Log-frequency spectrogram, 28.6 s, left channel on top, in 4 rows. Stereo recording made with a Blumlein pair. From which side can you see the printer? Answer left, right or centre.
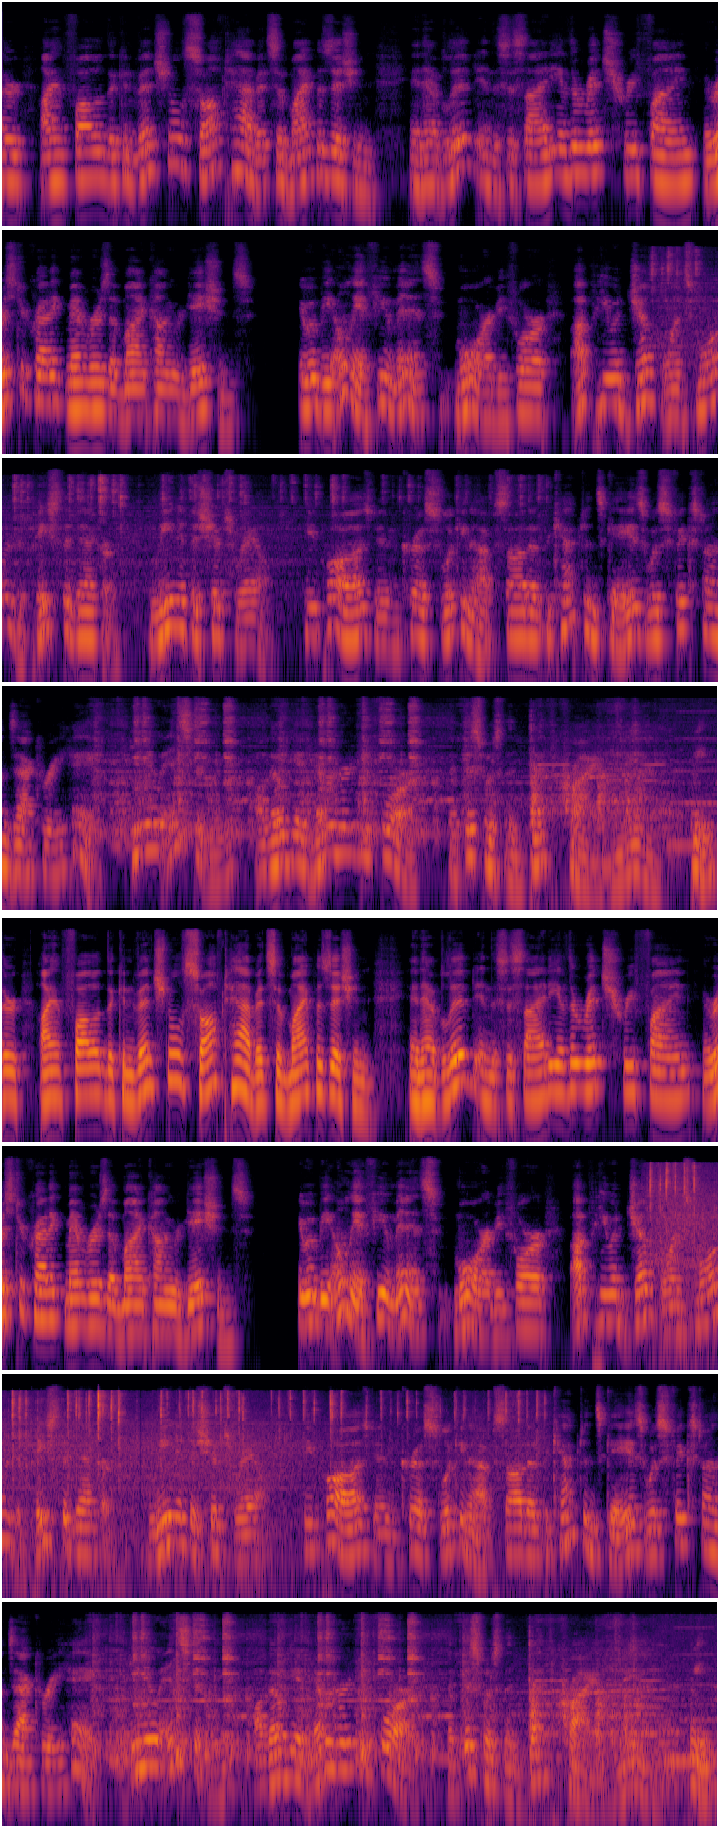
right.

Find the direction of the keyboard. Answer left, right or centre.
right.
